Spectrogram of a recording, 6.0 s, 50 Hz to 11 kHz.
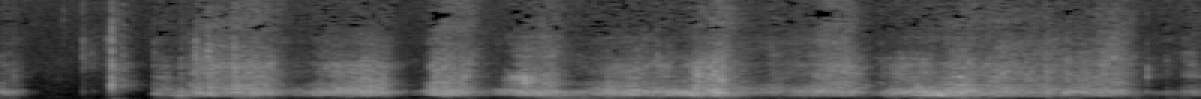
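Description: Long nails scratch and tap across a small, hollow printed canvas stretched on a wooden frame. A brief tap is followed by sustained, raspy scratching strokes centered in the midrange around 600 Hz, rising and falling in waves with short pauses between passes.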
